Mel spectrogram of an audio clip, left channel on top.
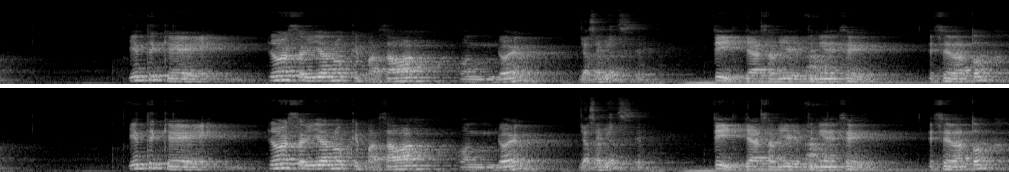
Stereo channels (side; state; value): both; normal; correlation 0.86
